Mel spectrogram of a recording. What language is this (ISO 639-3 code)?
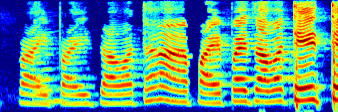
mar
